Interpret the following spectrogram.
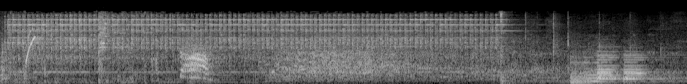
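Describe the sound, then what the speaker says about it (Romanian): An alarm clock ringing loudly indoors, a steady electronic tone that carries on for several seconds before it gives way to a few clattering knocks and shorter beeps. "De ce ai pus, mă, ceasul să sune la ora asta?"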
